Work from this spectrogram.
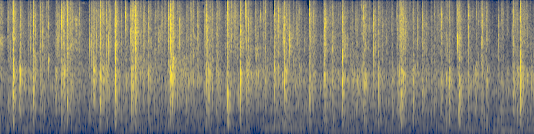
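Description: Audience applause at a hacking competition award announcement, a modest crowd clapping with distinct individual claps, fairly quiet and a little distant.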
